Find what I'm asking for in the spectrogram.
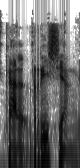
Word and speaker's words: Calrissian: Y la C, Lando Calrissian.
